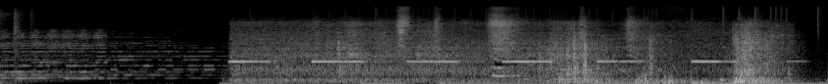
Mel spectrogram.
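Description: A salt truck reversing on icy roads sounds a steady series of loud, evenly spaced backup beeps over a low engine rumble, with a brief hiss like an air brake partway through.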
